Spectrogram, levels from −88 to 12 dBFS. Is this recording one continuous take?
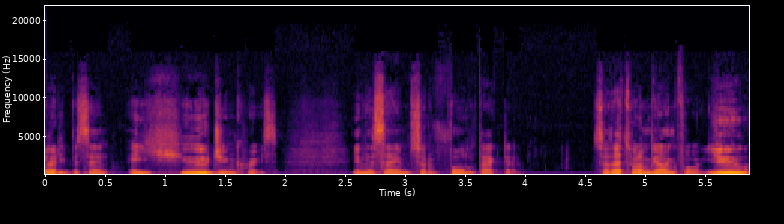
yes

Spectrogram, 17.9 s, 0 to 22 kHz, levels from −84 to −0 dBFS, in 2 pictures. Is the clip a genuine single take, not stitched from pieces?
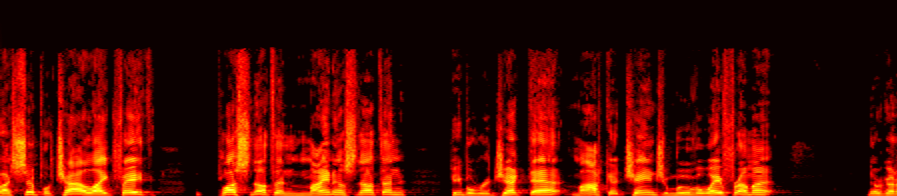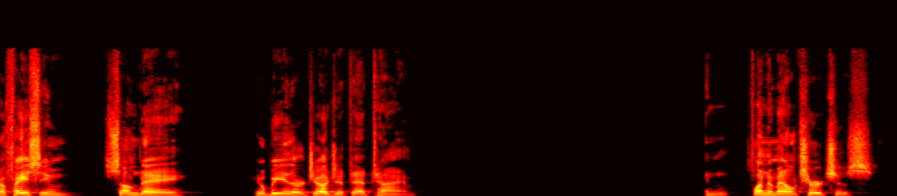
yes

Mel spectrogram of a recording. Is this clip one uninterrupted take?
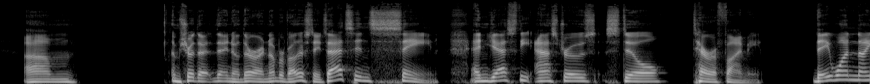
no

